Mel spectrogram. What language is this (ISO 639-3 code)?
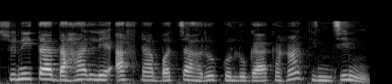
nep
